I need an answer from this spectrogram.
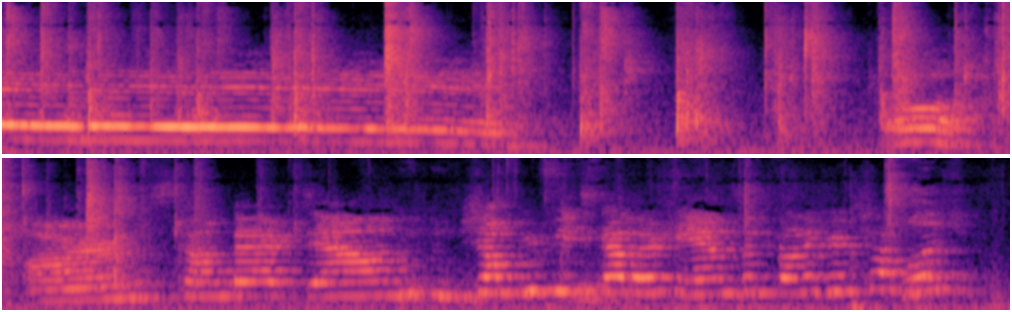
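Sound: children clapping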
